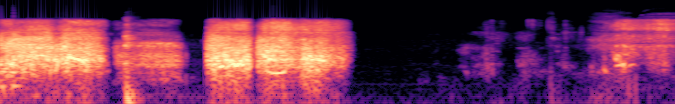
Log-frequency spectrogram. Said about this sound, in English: I gotta blow my nose. I've got water up my nose. Hold on.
